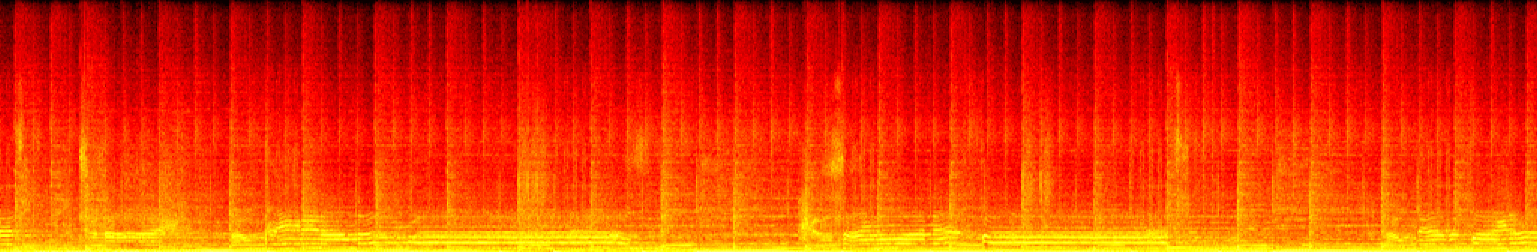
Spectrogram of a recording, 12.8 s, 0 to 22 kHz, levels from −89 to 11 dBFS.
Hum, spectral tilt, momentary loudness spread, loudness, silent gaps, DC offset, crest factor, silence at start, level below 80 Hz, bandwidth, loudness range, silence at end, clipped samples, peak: none; -5 dB/octave; 2 LU; -9 LUFS; none; under 0.1%; 8 dB; 0 s; -16 dBFS; over 20 kHz; 1 LU; 0 s; under 0.1%; 0 dBFS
